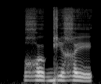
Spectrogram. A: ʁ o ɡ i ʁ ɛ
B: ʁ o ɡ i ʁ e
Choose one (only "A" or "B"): B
